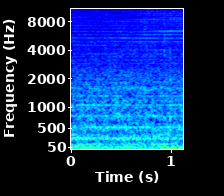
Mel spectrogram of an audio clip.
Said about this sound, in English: That's the cicadas. If you can hear in the background, we're in the hundreds for temperatures uh, up here in the desert, and the cicadas are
